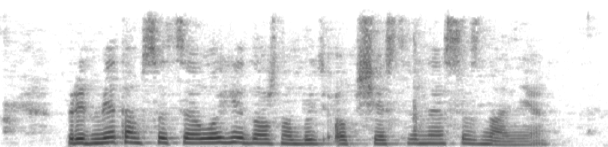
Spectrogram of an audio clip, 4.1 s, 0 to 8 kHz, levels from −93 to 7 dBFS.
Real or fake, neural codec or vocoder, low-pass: real; none; 7.2 kHz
